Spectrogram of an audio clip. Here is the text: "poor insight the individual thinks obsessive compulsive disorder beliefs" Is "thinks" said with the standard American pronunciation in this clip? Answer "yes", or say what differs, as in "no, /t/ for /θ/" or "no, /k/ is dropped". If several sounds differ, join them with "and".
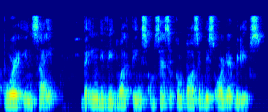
no, /k/ is dropped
